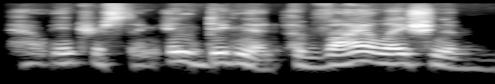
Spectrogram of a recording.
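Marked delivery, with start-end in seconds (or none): 0.0-0.8 surprised inner voice. Retold or imitated. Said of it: "I thought".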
